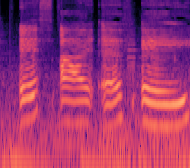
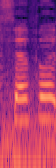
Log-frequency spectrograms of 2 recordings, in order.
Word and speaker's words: Sifa: My name is SIFA, spelled S-I-F-A. Pronounced SIFA, not SEFA, not SIFA, not SOFIA, not SAFIA, none of that.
